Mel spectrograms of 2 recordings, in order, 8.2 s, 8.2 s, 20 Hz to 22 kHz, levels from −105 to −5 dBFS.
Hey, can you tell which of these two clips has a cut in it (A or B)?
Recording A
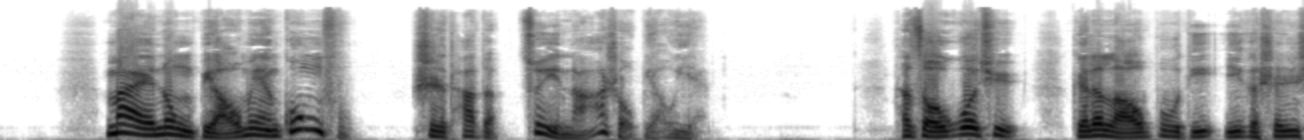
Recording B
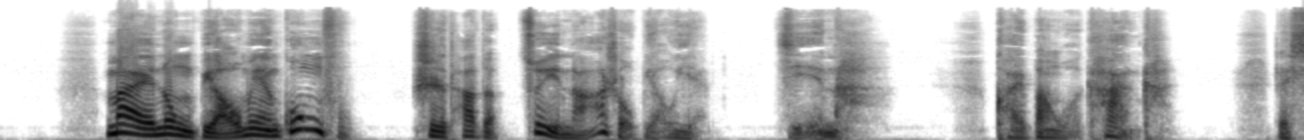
B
